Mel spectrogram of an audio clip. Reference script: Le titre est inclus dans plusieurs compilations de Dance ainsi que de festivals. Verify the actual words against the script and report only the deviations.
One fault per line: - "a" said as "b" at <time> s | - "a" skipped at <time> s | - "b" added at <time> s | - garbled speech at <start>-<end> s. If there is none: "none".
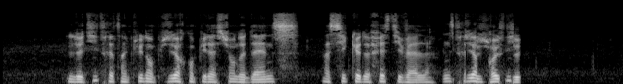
- garbled speech at 4.4-5.2 s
